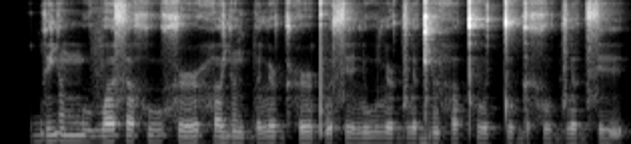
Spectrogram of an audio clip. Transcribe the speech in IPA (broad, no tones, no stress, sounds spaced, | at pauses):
b ɪ j ə̃ mː u v ʌ s ʌ x u x ə˞ h ʌ j ə̃ ɡ b ə l ə˞ ɡ h ə˞ pʼ ʊ s ɪ l u l ə˞ ɡ l ə ɡ j ə̃ h ʌ kʰ ʊ tː ʊ ɡ ə x ʊ ɡ l ə ɡ s ɪ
